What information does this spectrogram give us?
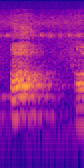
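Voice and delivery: अ quick, आ stretched out; short a then long aa. Shown as a demonstration. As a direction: show the long आ against short अ. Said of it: "इसमें ज्यादा समय लग रहा है". (अ छोटा, आ लंबा)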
